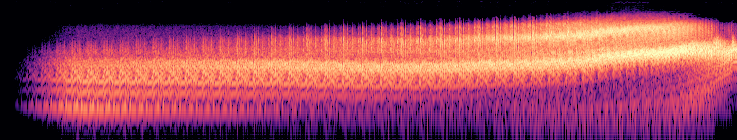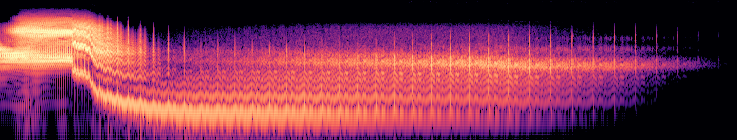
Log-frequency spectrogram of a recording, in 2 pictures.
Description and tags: Recorded my guitar amp. Used a analogue delay pedal to create the sound.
